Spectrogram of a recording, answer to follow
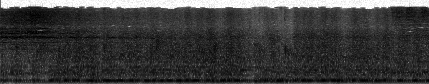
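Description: Live rock band playing loud and steady: drum kit with bass drum and snare, over electric guitars and bass.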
